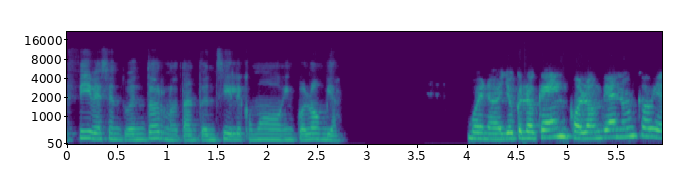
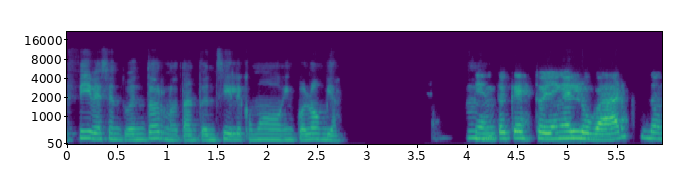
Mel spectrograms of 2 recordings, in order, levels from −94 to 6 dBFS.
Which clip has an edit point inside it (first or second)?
second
